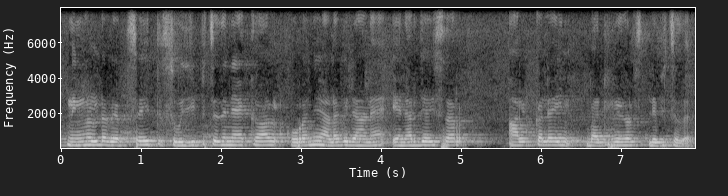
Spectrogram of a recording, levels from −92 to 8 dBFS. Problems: constant background noise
